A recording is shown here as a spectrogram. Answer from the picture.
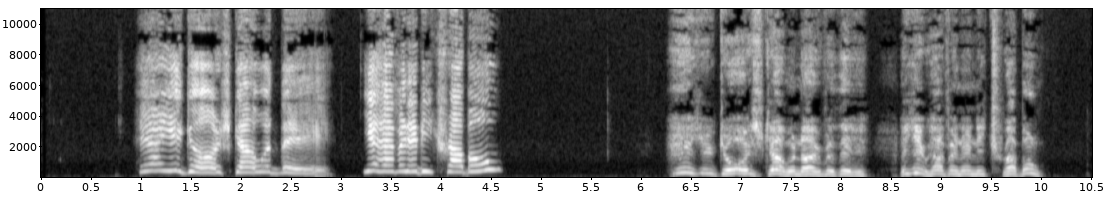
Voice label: old, en-AU

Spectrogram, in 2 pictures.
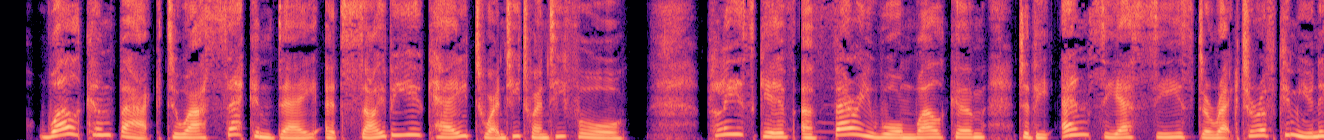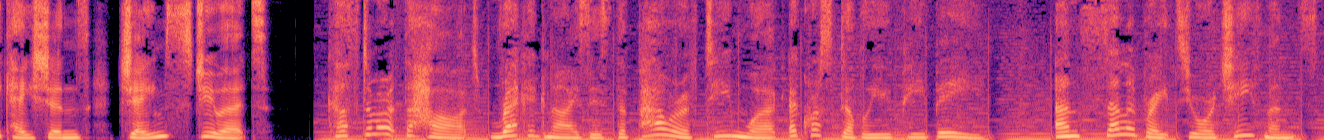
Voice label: Voice Of God

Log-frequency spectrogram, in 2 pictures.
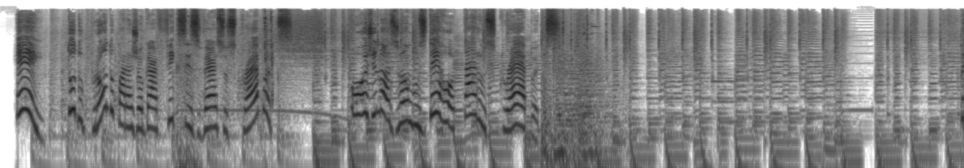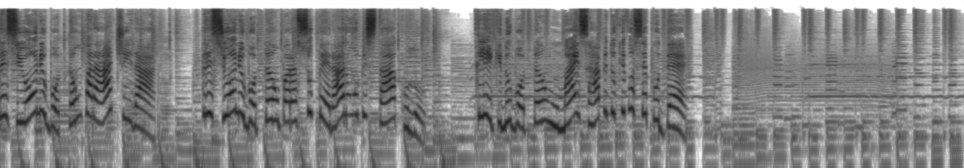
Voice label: Kids Voice; Fixies; Crabots

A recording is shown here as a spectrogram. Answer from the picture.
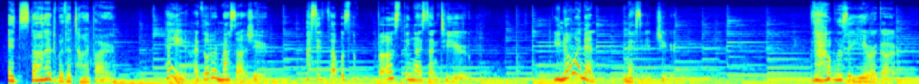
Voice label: Commercial

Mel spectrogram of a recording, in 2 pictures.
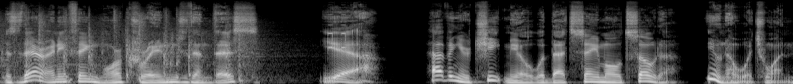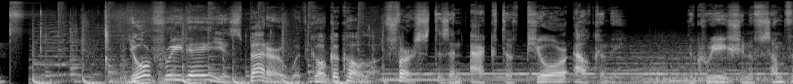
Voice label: Commercial

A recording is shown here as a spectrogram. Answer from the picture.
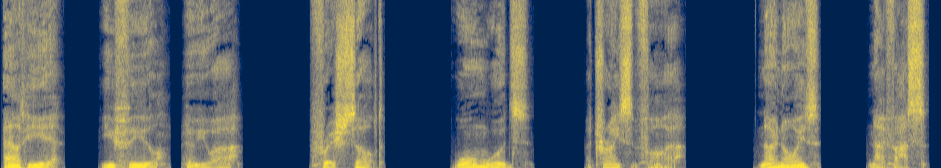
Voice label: Bloke

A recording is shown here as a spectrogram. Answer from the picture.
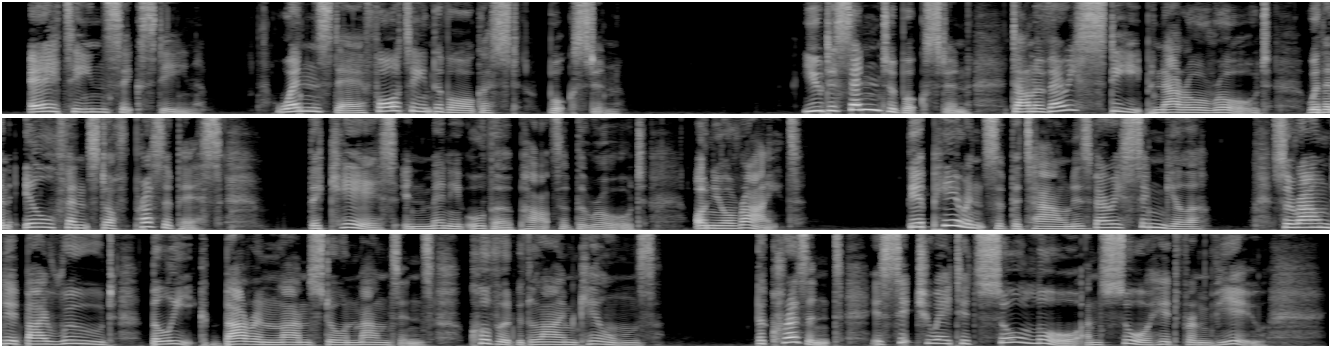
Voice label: Audiobook

